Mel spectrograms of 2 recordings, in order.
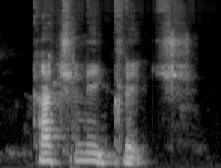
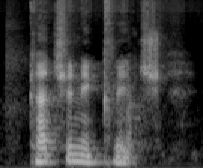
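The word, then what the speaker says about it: Kačaniklić: They had Alexander Kachaniklic. – Kachaniklic. – Kachaniklic. – Say it right. – Kachaniklic. – That's it. – Kachaniklic.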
